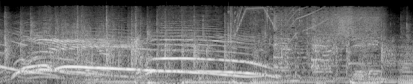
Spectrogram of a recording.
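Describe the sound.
An audience applauds loudly and steadily, mixed with cheering voices and several sliding, high-pitched whistles that rise and fall over the crowd's clapping.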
